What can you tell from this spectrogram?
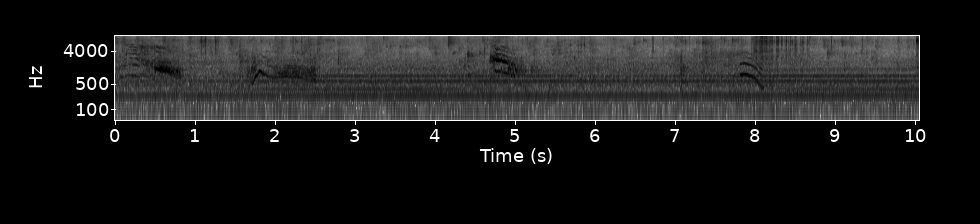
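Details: Maine Coon kitten, a brown mackerel tabby and white male born July 17, gives a few thin high meows, some rising then falling, spaced irregularly over a steady indoor hum with faint clicks.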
